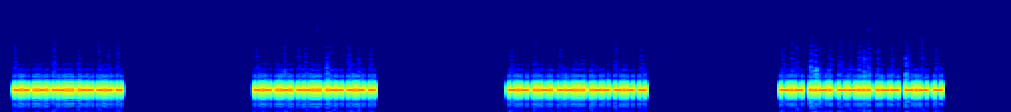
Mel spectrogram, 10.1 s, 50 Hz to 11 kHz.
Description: Morse code, heard as a keyed tone, about 59 wpm, 700 Hz. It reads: KF7WKT KF7WKT KF7WKT KF7WKT
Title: Speed Racing - USA Call Signs 50wpm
